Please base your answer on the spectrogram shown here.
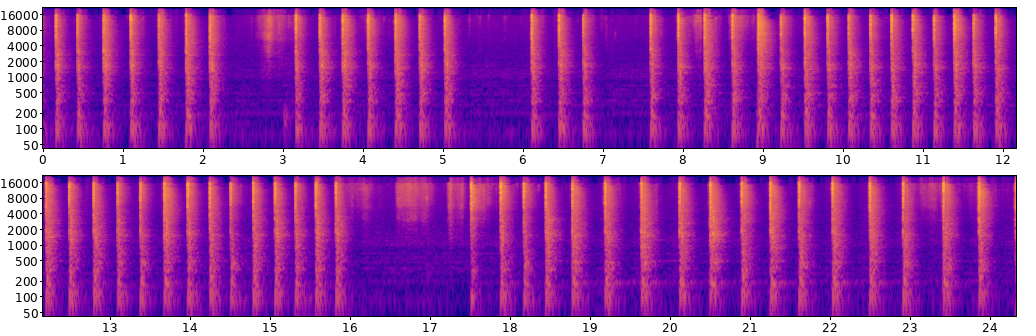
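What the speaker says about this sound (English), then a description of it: "take your roller and just take your time and just flatten it out" Chicken in a bag is pounded flat with a rolling pin in rapid, loud, close thuds that repeat steadily. Two short pauses break up the runs of blows.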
